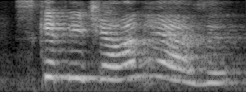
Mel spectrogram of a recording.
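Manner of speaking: put-on high, loud girls' voice; sisters voice. A narrator's reading. Sisters telling Mama about the ladder, high tattling. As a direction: tell on the brother.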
